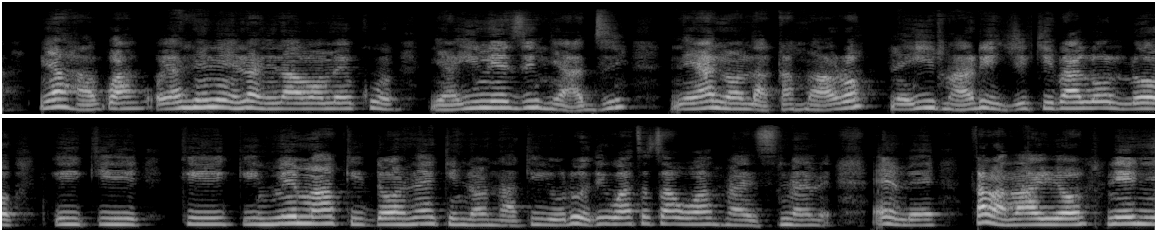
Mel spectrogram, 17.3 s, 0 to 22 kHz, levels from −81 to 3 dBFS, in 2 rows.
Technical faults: generation loss

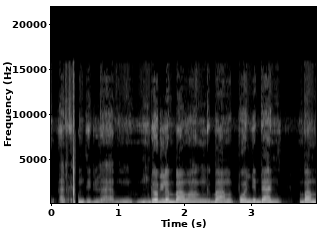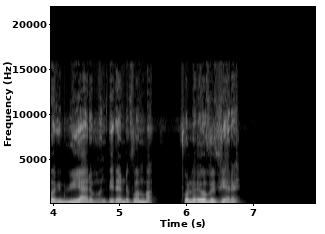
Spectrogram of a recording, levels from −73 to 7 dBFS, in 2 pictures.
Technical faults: wireless microphone squelch dropout; short concealed packet loss; lost packet rebuilt from error correction; burst of packet loss

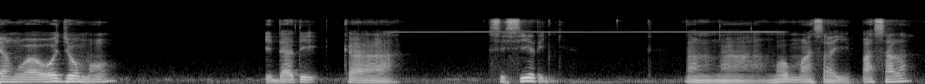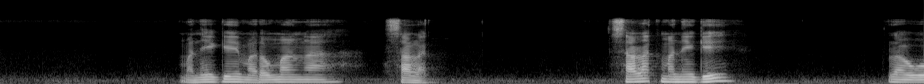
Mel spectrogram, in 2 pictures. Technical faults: comfort noise in place of the background

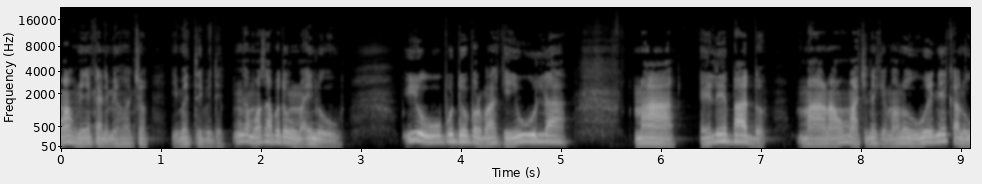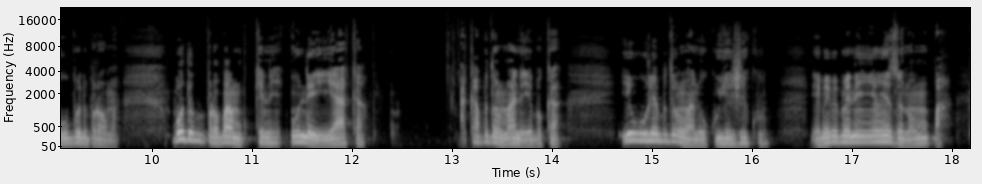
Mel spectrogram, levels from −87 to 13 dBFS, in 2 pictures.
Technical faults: none

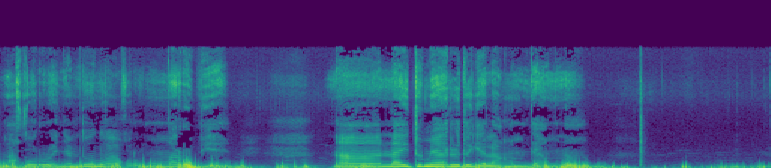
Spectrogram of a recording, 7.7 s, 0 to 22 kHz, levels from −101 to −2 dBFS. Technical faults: none

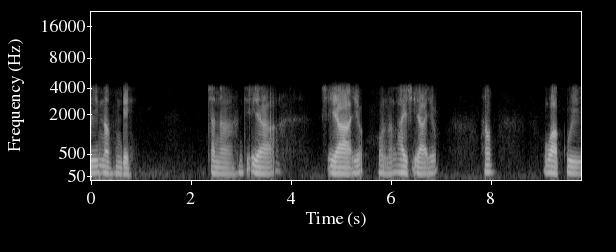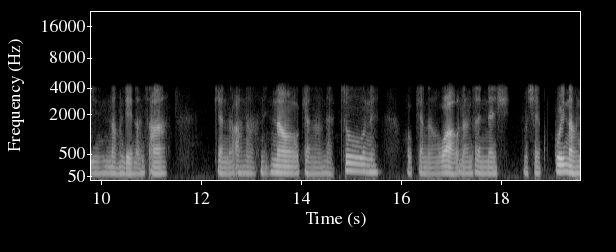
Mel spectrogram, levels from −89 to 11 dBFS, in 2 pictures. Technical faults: Opus voice compression

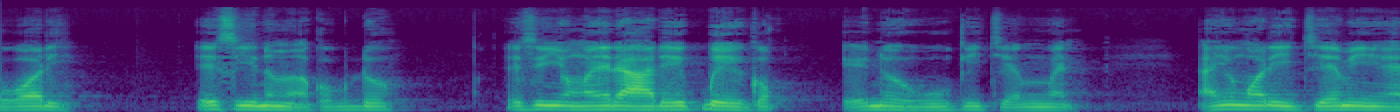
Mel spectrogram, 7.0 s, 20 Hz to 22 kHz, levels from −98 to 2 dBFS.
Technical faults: none

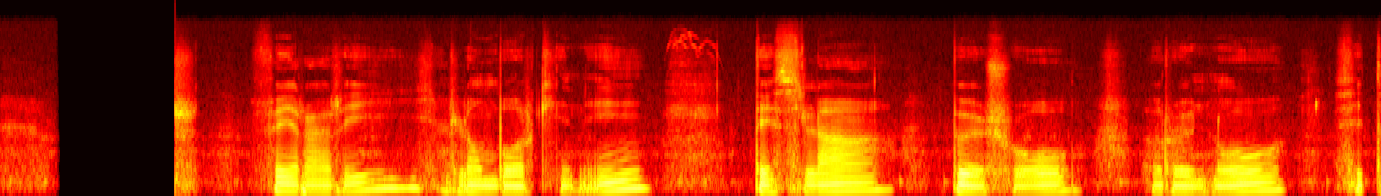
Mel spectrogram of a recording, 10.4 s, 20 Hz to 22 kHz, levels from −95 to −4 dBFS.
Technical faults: clipped start after a pause

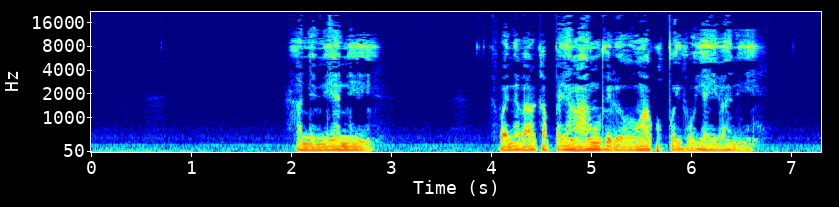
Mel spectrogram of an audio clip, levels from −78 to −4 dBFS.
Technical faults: generation loss

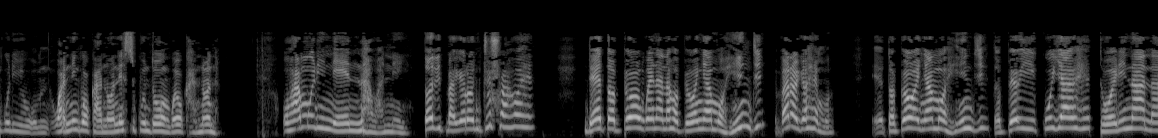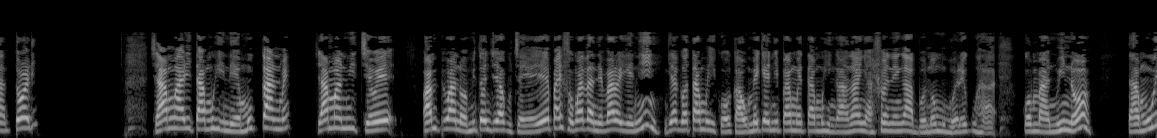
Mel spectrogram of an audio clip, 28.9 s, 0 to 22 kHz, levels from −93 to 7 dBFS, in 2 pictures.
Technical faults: MP3 compression

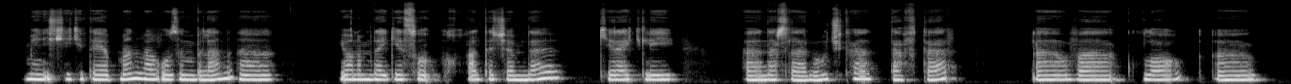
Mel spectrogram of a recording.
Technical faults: none

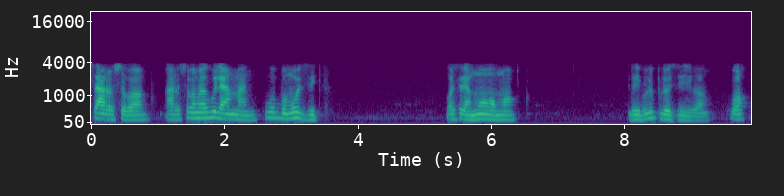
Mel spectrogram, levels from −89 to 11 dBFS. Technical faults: AMR narrowband mobile codec

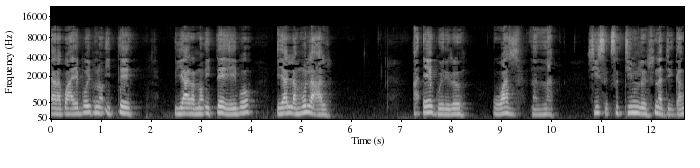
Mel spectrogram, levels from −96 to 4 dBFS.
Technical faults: HE-AAC compression

